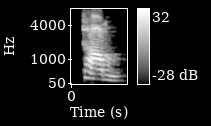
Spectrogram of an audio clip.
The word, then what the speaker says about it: thumb: Like this we'll pronounce bomb, thumb, dumb, lamb, num, crumb, limb, tom, plum, scum, climb.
